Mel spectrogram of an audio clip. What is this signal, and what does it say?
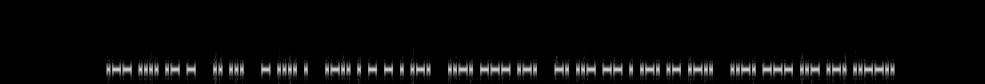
Morse code, heard as a keyed tone, about 42 wpm, 700 Hz. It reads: WHAT IS THE LETTER FOR NUMERAL FOUR?
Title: Sentences from Top 1000 Words - Review Part 2 - 45wpm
